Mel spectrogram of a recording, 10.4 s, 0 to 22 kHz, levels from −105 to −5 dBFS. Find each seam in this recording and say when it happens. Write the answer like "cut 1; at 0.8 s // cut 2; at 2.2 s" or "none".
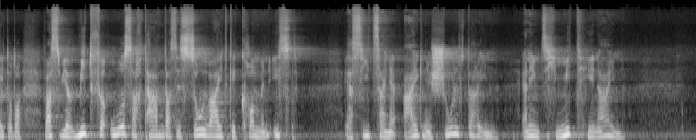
none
